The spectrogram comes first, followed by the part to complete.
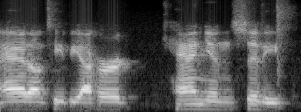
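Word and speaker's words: Cañon City: lot of places it's spelled without the tilde which could be pronounced cannon but they still say canyon city yeah there's a a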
